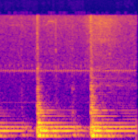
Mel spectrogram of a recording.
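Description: Two sustained E notes are plucked on a bass guitar, each struck cleanly and ringing out before the next, close and moderately quiet with no talk.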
